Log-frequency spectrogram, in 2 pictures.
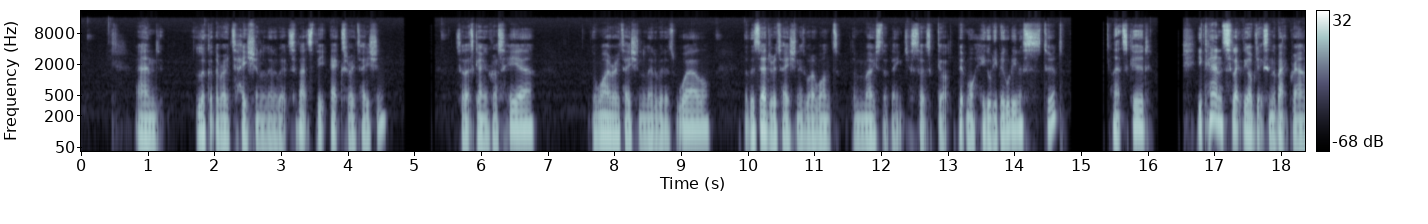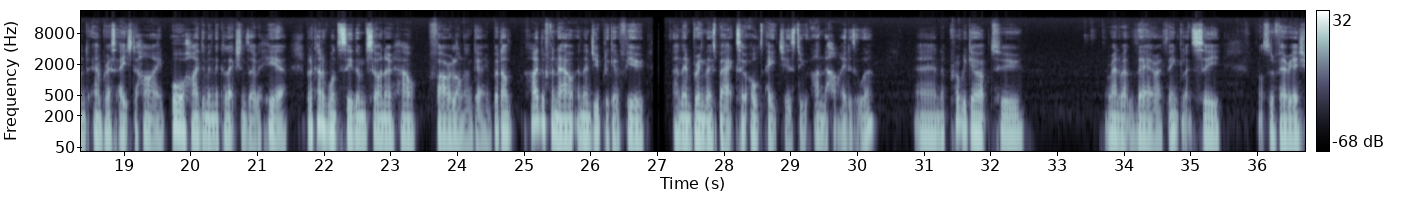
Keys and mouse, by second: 2.7-5.3 drag, 7.2-9.5 drag, 9.8-11.6 drag, 14.7 KP_1, 16.5 ctrl+z, 18.8 h, 25.7 shift+d, 28.4 alt+h, 29.8 shift+middle drag, 32.3 Delete, 33.5 Delete, 36.5 shift+middle click.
